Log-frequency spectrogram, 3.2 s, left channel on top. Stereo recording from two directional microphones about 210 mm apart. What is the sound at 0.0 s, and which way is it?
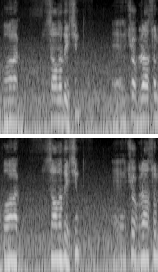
Vehicle, 15° right (ahead or behind).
